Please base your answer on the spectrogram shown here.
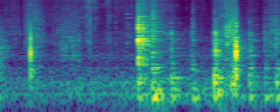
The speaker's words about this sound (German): In der Küche wird fleißig Gemüse und Salat gewaschen, geschnippelt und für die große gläserne Salattheke vorbereitet.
